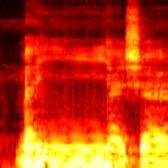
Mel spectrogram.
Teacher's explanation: Lafal may yasha ini disebut sebagai idgham bi gunnah. Kenapa? Karena nun sukun bertemu dengan ya.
